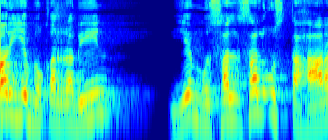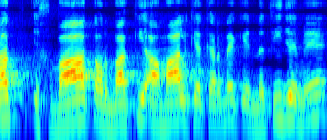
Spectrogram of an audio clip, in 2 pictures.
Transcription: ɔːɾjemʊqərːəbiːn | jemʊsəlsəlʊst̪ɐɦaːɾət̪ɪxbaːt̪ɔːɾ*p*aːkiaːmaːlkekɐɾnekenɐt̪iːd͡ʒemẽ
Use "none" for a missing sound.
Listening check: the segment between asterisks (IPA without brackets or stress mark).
b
